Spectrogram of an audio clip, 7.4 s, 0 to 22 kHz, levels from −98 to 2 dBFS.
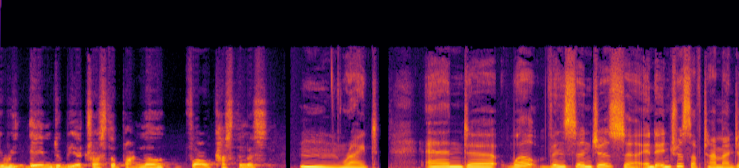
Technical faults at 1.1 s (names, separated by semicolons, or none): none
